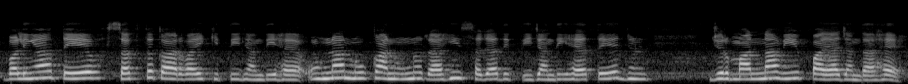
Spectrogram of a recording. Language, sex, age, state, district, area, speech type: Punjabi, female, 18-30, Punjab, Tarn Taran, rural, spontaneous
